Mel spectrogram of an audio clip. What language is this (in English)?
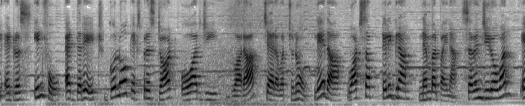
Telugu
